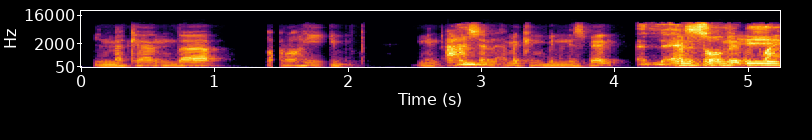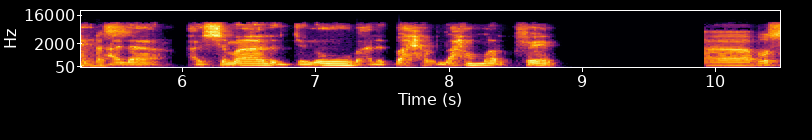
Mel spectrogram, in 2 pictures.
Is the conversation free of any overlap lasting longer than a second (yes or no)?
no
